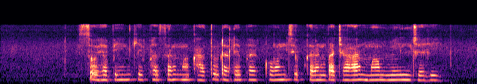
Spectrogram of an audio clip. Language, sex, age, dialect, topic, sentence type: Chhattisgarhi, female, 25-30, Western/Budati/Khatahi, agriculture, question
